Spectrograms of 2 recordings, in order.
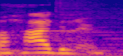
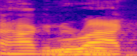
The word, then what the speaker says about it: Ragnar: Só que aí o cara fodão, que se chama Ragnar, ou você quer ajudar na pronúncia, não sei. – Não é Ragnar. – Ragnar. – Isso, não, quer dizer. Aí é o americano que tá errado.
